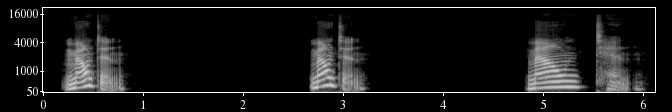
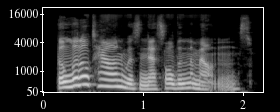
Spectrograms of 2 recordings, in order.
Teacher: it sounds like mountain. The T sound is reduced.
